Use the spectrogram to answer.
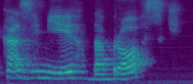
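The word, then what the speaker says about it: Kazimierz Dąbrowski: um psiquiatra polonês, que em português, né, nós vamos dizer Kazimierz Dabrowski, mas no polonês tem outra pronúncia. Mas podemos ficar com a pronúncia em português para ficar um pouco mais acessível para nós, né?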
